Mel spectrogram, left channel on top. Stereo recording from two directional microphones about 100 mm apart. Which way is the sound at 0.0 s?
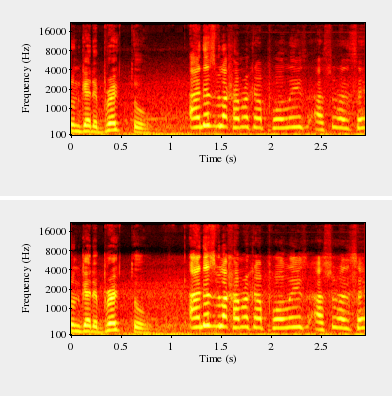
40° left (ahead or behind).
